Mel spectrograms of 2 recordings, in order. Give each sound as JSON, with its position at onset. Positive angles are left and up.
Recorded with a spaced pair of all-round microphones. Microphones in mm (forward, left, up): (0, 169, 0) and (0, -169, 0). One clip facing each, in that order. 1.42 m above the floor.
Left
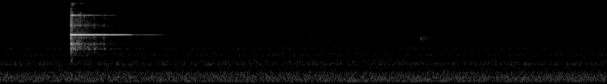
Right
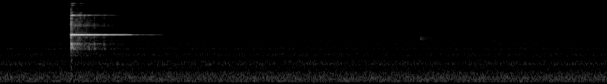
{"t": 0.7, "sound": "a bicycle bell", "side_deg": 20, "distance_m": 3.5}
